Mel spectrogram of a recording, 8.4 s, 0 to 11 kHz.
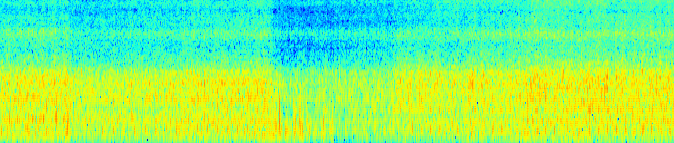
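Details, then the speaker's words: Massey Ferguson 2645 tractor, Perkins 6-cylinder diesel, owner claims rebuilt 100 hours ago: ragged idle exhaust beat, about four pulses a second, lopsided rhythm, one cylinder seemingly down; suspected not properly closing exhaust valve, low compression, unconfirmed. "So my theory is because of the not properly closing exhaust valve, there is not enough compression, at least at one cylinder,"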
